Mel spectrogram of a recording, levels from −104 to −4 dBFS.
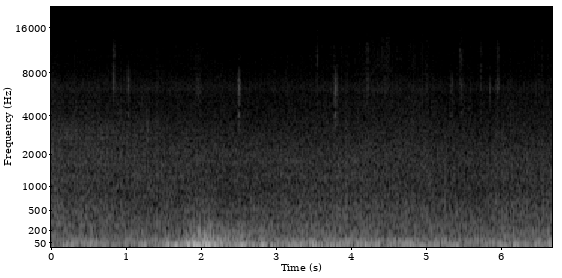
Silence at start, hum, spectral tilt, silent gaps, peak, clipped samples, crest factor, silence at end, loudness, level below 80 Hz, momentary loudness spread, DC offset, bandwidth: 0 s; none; -6 dB/octave; none; -34 dBFS; under 0.1%; 18 dB; 0 s; -61 LUFS; -56 dBFS; 9 LU; under 0.1%; 11 kHz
